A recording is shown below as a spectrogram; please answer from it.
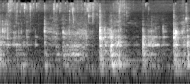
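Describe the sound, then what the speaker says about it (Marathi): Grated carrots for carrot halwa are stirred and sautéed in a pan, with repeated rhythmic scraping and clinking of a spatula over a faint sizzle, close and quiet, with no voices. "थोडंसं असं परतून घेतलं ना खमंग लागतं खायला"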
